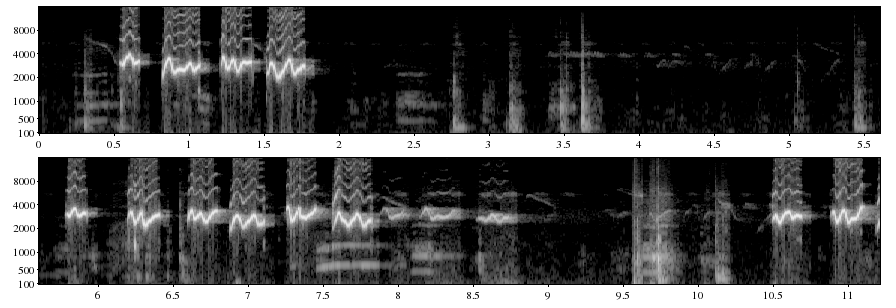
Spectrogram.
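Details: Lure song of a barbet: three phrases of four or five rapid, high, warbling whistles about five seconds apart, with a few soft knocks and taps between phrases.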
